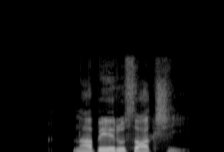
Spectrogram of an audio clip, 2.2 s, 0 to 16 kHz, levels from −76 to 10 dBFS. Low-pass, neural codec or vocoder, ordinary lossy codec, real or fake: 9.9 kHz; vocoder, 22.05 kHz, 80 mel bands, Vocos; MP3, 64 kbps; fake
